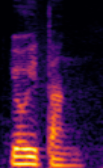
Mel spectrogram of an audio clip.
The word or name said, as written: oitan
